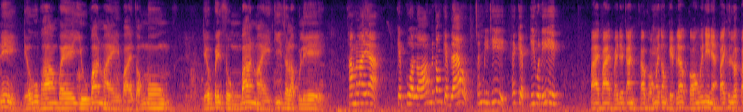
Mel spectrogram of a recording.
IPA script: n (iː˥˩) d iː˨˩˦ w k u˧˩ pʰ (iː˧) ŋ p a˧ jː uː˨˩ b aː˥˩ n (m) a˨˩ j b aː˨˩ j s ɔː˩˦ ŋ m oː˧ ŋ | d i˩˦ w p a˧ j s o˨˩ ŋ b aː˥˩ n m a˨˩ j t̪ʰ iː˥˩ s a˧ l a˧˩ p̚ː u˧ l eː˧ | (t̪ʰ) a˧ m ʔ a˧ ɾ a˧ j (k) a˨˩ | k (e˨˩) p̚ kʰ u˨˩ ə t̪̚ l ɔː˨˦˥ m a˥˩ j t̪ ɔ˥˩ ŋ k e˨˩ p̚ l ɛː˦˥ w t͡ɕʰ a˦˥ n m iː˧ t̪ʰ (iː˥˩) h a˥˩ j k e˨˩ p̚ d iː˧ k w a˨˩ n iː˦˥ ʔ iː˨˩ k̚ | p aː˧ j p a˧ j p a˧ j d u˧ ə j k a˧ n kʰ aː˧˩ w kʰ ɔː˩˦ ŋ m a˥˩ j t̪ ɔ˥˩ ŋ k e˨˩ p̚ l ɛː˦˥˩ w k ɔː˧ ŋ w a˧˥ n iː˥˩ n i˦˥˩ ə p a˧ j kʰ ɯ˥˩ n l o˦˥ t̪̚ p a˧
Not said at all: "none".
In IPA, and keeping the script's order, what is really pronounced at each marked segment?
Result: iː˥˩, aː˧, m, t̪ʰ, ʔ, e˨˩, iː˥˩

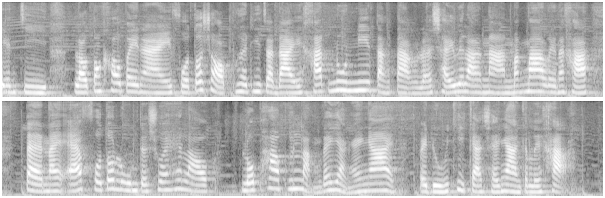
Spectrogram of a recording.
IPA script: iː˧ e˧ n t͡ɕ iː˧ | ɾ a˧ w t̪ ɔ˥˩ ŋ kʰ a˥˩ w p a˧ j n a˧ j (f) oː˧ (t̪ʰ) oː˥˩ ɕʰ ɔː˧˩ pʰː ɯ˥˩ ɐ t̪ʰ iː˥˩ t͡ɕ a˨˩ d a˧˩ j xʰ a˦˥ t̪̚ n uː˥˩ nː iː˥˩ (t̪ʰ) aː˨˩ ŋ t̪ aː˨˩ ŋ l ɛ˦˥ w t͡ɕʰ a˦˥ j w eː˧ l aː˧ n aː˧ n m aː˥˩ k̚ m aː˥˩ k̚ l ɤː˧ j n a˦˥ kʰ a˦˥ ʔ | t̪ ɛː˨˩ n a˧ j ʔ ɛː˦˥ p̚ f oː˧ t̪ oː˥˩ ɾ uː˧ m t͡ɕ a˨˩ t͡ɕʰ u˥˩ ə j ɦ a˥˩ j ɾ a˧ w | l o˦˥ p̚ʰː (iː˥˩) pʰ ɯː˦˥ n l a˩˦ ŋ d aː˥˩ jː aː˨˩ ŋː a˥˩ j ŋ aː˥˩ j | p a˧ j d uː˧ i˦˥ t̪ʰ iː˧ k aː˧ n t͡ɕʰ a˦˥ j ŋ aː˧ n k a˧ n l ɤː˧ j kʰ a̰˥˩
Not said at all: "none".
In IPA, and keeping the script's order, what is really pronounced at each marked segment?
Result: f, t̪, t̪, aː˥˩

